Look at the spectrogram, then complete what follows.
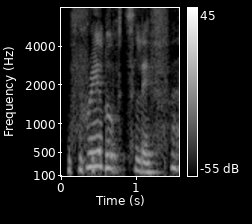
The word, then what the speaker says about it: Friluftsliv: and I will try to say it right, Friluftsliv.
